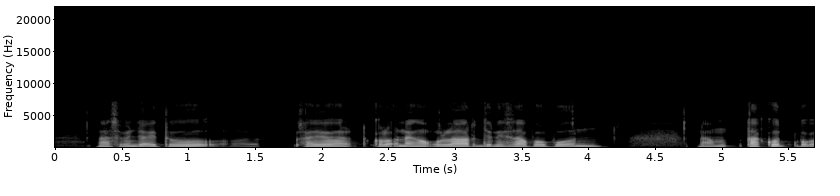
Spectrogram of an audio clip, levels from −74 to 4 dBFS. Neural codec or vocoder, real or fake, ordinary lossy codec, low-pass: none; real; none; 7.2 kHz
